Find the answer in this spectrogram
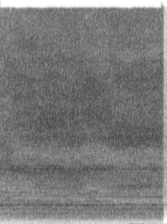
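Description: Handheld hair dryer blowing steadily on a wet acrylic painting: an even hiss of air with a faint whine, which cuts off at the end.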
